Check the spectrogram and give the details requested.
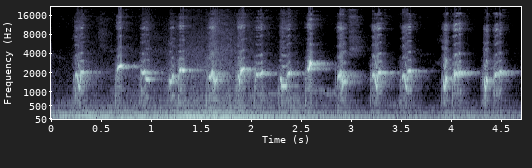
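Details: Yellow-vented bulbul singing on a master track used to make sluggish bulbuls sing: rapid, liquid chirping phrases with bright whistled endings, steady and continuous, over a faint low rumble.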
